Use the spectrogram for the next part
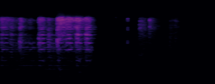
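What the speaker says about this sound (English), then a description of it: "That's my Israeli phone." An Israeli mobile phone rings with a loud, bright ringtone that plays for about a second, stops abruptly, then gives a few shorter fragments before going quiet. No voices are heard.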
